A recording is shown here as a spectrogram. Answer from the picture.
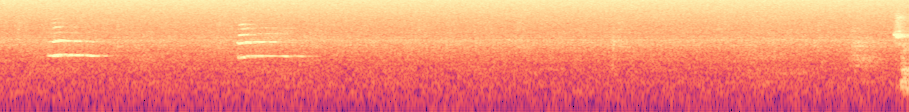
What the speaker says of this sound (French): Je crois que mon chat veut sortir.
